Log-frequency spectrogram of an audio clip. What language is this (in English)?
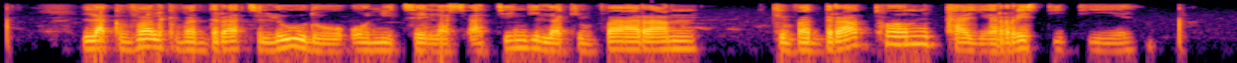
Esperanto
